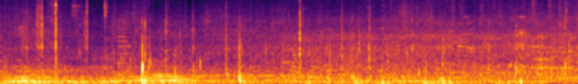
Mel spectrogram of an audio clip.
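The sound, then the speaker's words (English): Busy street traffic in South Tehran, Iran, hums steadily while someone gets out of a car and opens the door for a passenger, with two sharp knocks and clunks standing out and voices murmuring faintly in the background. “Watch out for the cars. Let me get off and open the door for you.”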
